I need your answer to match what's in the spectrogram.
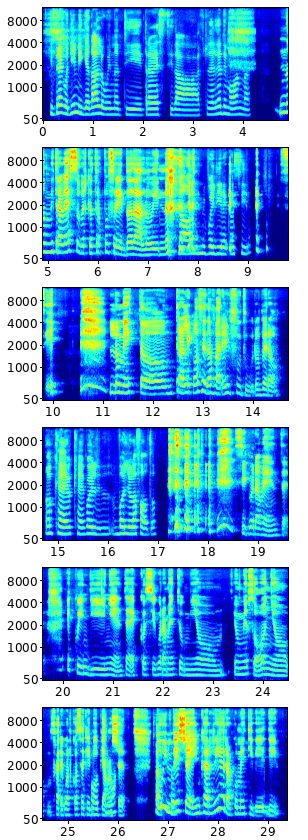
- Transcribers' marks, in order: distorted speech; drawn out: "da"; static; "travesto" said as "travesso"; other background noise; chuckle; laughing while speaking: "Sì"; drawn out: "metto"; chuckle; drawn out: "mio"
- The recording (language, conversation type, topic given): Italian, unstructured, Che cosa ti rende felice quando pensi al tuo futuro?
